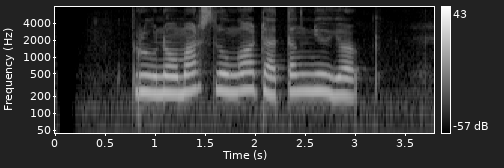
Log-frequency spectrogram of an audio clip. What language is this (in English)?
Javanese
